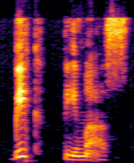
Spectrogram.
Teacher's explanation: Recae la mayor fuerza de voz en la antepenúltima sílaba. Es una palabra esdrújula, por lo tanto, la llego a tildar.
